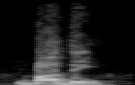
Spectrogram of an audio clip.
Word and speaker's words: bathing: बादिंग, आई एम बादिंग। No, pronunciation के language में ये बादिंग नहीं होगा, ये क्या हो जाएगा? बेदिंग, बेदिंग, BAI, बेदिंग, DING, दिंग, बेदिंग।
